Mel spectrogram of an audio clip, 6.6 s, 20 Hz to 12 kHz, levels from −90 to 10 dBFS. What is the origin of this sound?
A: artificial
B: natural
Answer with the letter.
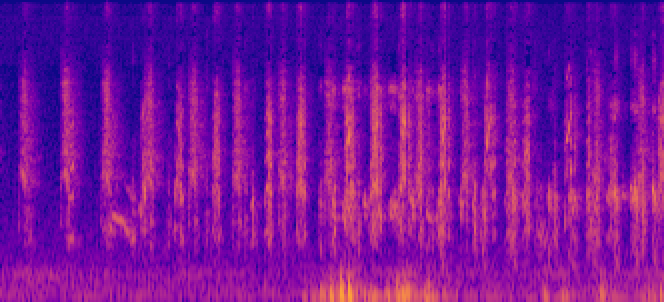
B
